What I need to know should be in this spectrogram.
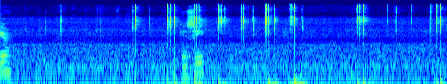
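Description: A ratchet wrench clicks as it is turned by hand.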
